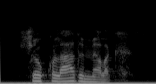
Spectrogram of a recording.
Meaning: chocolate milk (milk flavored with chocolate and served cold or hot)
- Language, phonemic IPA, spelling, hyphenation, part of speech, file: Dutch, /ʃoːkoːˈlaːdəmɛlk/, chocolademelk, cho‧co‧la‧de‧melk, noun, Nl-chocolademelk.ogg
